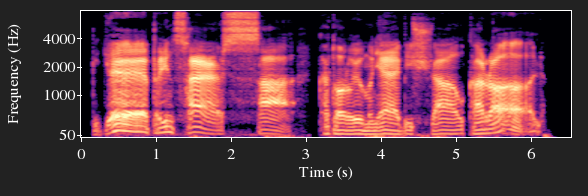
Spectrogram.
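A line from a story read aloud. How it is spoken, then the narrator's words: Water spirit growling. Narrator (Russian): зарычал водяной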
